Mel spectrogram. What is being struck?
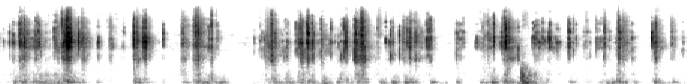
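Hard-shelled candies in a plastic bowl.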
